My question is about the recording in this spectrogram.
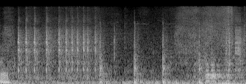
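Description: Chalk scratching on a blackboard as a formula is written: a rapid chattering scrape through the first second, lighter strokes after it, and another scrape near the end.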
